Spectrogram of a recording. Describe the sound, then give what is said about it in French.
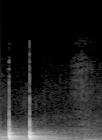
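Two sharp knocks on a wooden door, about a fifth of a second apart, clear, followed by a short fading resonance and quiet room tone. “Il dit j'ai frappé à sa porte.”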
